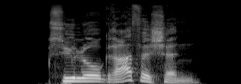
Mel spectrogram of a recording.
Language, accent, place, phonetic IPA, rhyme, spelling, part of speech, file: German, Germany, Berlin, [ksyloˈɡʁaːfɪʃn̩], -aːfɪʃn̩, xylographischen, adjective, De-xylographischen.ogg
- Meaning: inflection of xylographisch: 1. strong genitive masculine/neuter singular 2. weak/mixed genitive/dative all-gender singular 3. strong/weak/mixed accusative masculine singular 4. strong dative plural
